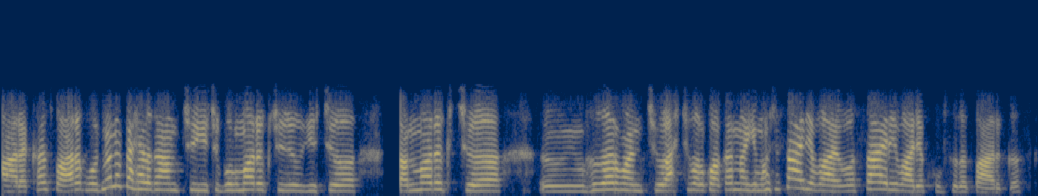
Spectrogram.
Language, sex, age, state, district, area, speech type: Kashmiri, female, 30-45, Jammu and Kashmir, Anantnag, rural, conversation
